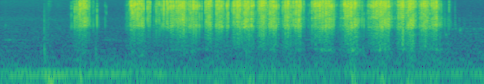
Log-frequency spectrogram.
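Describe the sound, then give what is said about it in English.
An egg shaker is shaken in front of a microphone in quick, steady rhythmic strokes, giving a bright, hissy rattle that runs for about four seconds over a low, constant hum, with no one talking. “If in case anyone just started listening, I'm going to shake it in front of the microphone again to give everyone a chance.”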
